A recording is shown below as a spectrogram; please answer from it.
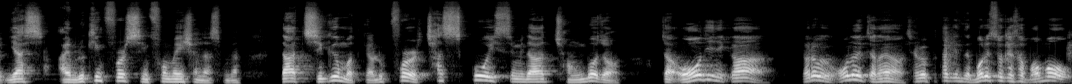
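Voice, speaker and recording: A middle-aged man lectures a classroom of students on English grammar, joking and constantly checking that they follow. His pitch swings widely from line to line, and his tone is warm and mellow. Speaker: English teacher.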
